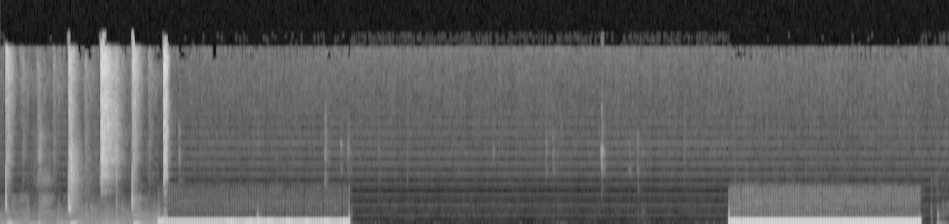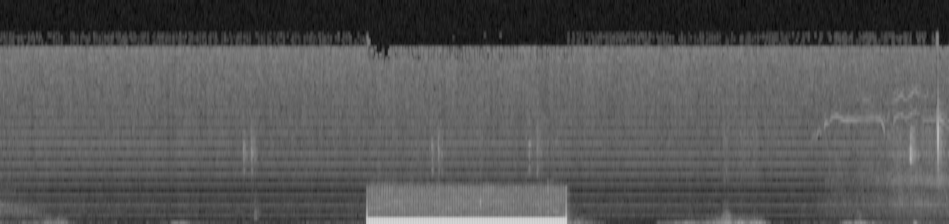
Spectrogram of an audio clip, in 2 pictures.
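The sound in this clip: Ringback tone on an outgoing telephone call: three steady two-second tones separated by longer silences, after a short burst of noise at the start.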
